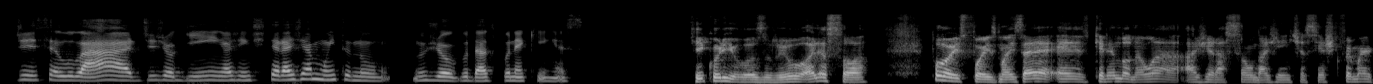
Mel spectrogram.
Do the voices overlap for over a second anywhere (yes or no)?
no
